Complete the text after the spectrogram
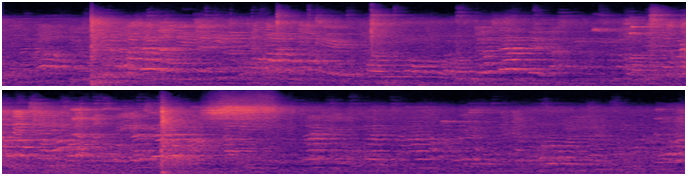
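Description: Teenage boys talk and call out nearby in a room with some echo.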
